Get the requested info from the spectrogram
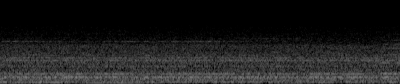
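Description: Hot oil sizzling steadily as two puris deep-fry in a kadhai, with a faint steady hum under it.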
